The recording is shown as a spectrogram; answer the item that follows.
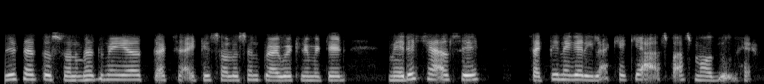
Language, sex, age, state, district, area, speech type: Hindi, male, 30-45, Uttar Pradesh, Sonbhadra, rural, conversation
